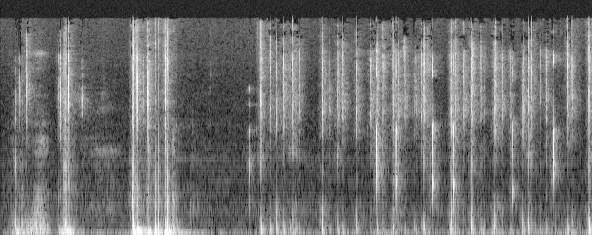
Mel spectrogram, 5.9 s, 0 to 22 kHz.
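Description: A thin, flat, rigid 12-inch cardboard LP jacket (Nirvana Nevermind), possibly with a record inside, is held up close and tapped with long fingernails and fingertips. The result is a rapid run of dry, clicky, typing-like taps with very short ring. Two denser bursts of low, muffled handling come early, followed by steady bright ticks.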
